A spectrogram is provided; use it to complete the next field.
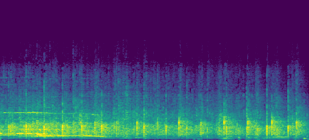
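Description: A church audience applauds steadily as a woman comes up to preach at a morning service, a dense wash of many hands clapping at an even level throughout, with a few brief whistled tones rising over it near the start.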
